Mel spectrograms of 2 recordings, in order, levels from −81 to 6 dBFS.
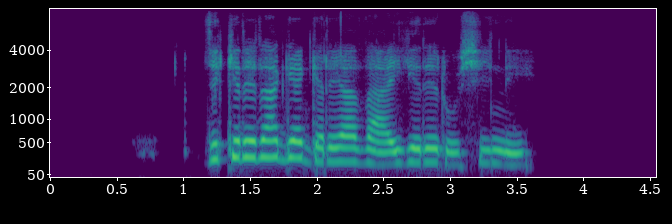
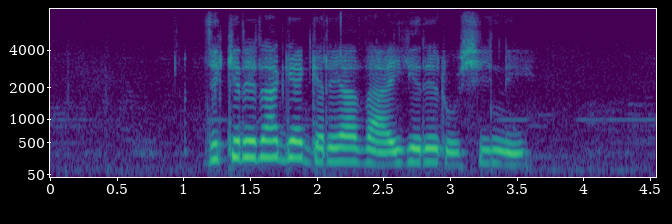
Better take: second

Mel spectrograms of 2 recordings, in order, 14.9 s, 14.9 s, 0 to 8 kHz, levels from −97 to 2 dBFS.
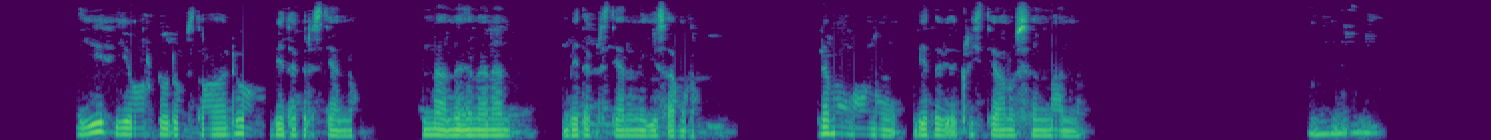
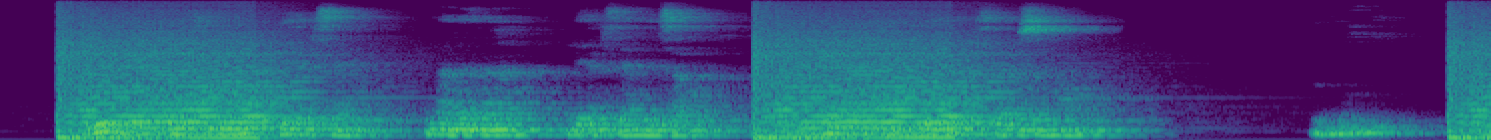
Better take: first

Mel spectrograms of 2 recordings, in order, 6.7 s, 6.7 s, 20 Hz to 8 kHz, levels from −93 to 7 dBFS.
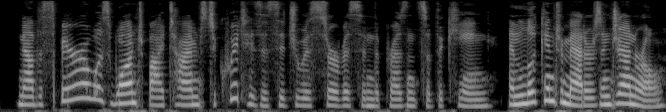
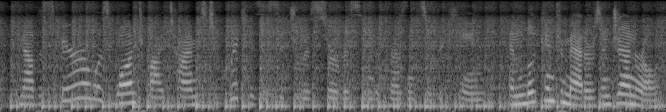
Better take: first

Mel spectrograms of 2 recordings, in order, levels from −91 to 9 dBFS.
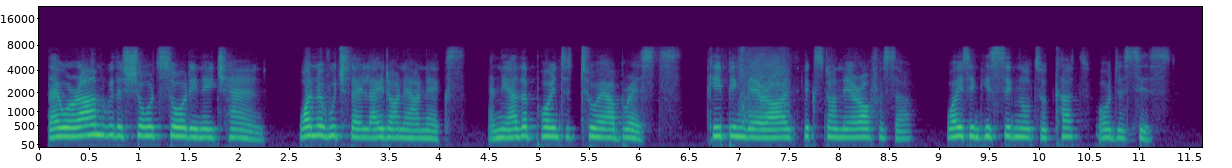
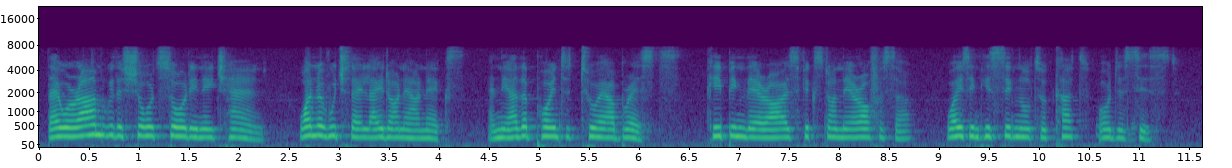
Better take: second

